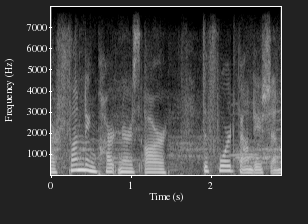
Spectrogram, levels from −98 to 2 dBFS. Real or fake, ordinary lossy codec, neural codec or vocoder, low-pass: real; Opus, 32 kbps; none; 7.2 kHz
